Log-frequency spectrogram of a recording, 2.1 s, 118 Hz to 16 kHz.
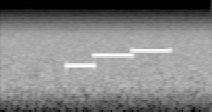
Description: Telephone call progress tone (North American plan), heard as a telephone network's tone, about 910, 1430, 1800 Hz, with phone line noise. Special information tone.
